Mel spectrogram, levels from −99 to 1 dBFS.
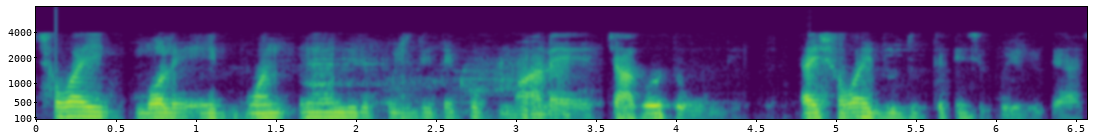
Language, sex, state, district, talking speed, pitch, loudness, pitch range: Bengali, male, West Bengal, Kolkata, 165 wpm, 110 Hz, -19 LUFS, 95-115 Hz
